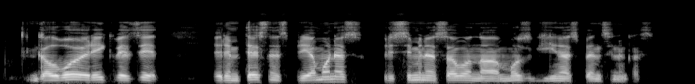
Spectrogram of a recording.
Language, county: Lithuanian, Šiauliai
